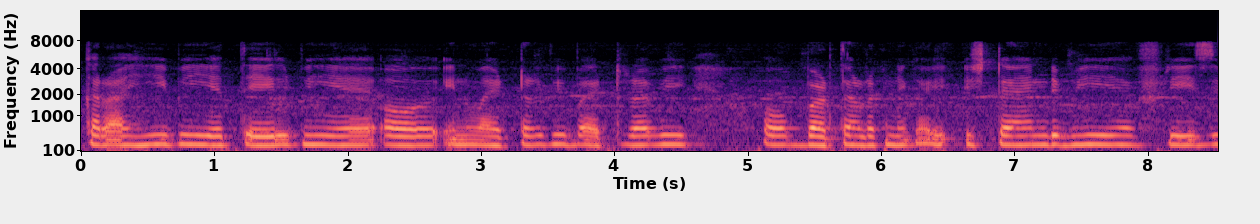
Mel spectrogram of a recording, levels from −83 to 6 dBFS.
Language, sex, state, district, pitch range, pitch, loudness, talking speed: Hindi, female, Punjab, Kapurthala, 195-205 Hz, 200 Hz, -18 LUFS, 140 wpm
